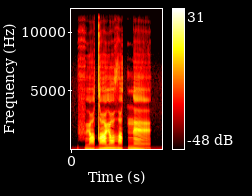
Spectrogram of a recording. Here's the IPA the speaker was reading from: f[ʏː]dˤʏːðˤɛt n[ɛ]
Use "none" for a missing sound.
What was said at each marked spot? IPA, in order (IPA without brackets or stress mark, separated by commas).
ʏː, ɛ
